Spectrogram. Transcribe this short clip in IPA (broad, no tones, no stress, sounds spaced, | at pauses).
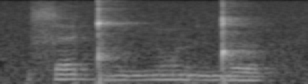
ɬ ɛ ɡ͡ǃ õ j ɲ õ r ŋ͡ǃ ə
